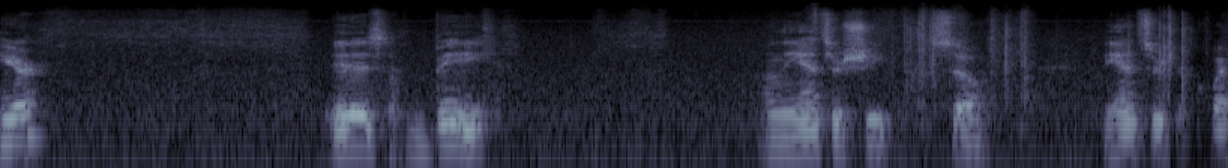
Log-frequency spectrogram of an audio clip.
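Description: A middle-aged man speaks calmly and close by, explaining.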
